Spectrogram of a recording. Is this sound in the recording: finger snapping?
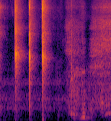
yes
